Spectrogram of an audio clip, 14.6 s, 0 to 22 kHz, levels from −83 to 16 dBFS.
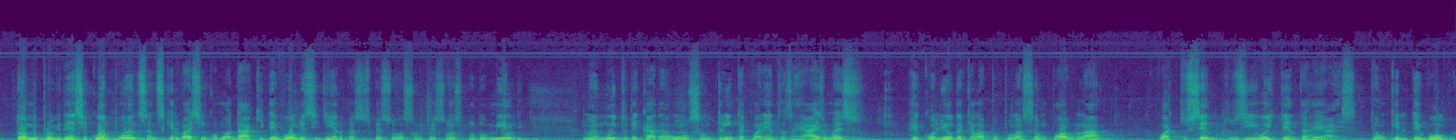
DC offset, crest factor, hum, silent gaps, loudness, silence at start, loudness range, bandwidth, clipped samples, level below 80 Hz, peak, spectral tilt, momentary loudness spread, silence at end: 3%; 12 dB; none; none; -13 LUFS; 0 s; 4 LU; 15.5 kHz; under 0.1%; -34 dBFS; 0 dBFS; -6.5 dB/octave; 9 LU; 0 s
